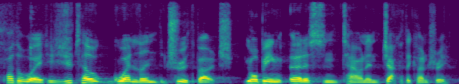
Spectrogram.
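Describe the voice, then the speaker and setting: A young man acting a witty, idle gentleman in a school stage comedy, with a playful, teasing delivery. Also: medium pitch, fast talker, lightly acted. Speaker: stage actor in a school play.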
